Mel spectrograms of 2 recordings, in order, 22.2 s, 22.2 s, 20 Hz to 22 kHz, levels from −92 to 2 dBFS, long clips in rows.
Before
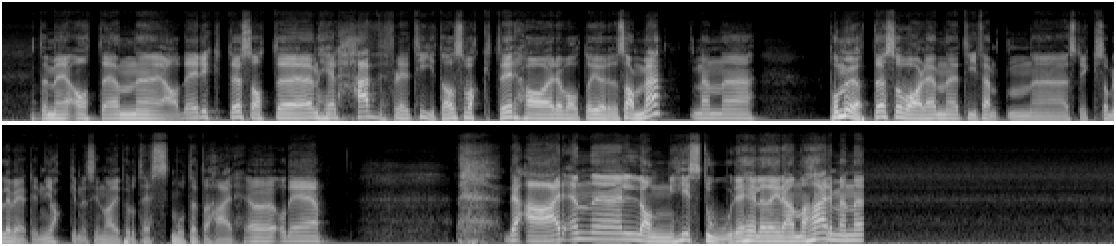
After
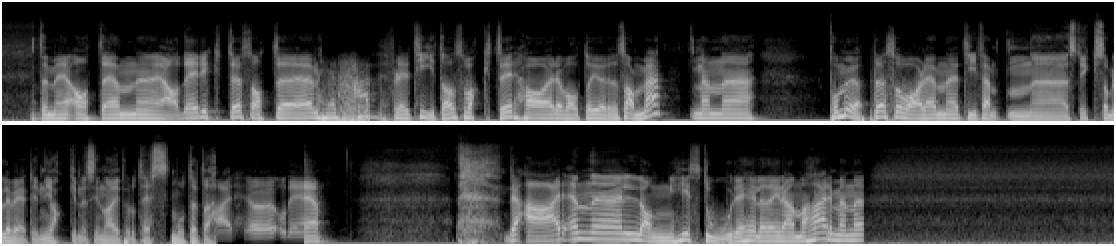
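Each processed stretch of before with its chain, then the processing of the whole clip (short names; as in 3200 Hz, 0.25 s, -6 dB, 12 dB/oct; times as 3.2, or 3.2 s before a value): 3.2–3.67 delta modulation 16 kbps, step -30.5 dBFS + tilt -4 dB/oct + fast leveller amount 50%
8.68–9.25 short-mantissa float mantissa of 4-bit + air absorption 100 m + fast leveller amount 70%
13.26–14.15 HPF 460 Hz 24 dB/oct + tape spacing loss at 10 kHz 45 dB + notch 600 Hz, Q 6.2
whole clip: treble ducked by the level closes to 1900 Hz, closed at -21.5 dBFS; dynamic EQ 3300 Hz, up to -5 dB, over -43 dBFS, Q 1.2; compressor 10:1, threshold -23 dBFS; gain +4 dB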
